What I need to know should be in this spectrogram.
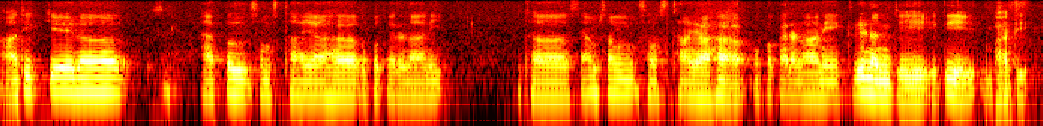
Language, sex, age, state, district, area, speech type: Sanskrit, male, 30-45, Karnataka, Udupi, rural, spontaneous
